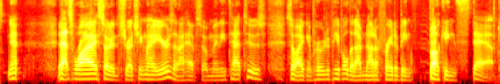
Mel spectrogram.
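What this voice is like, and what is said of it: Deadpan, flat delivery. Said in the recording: “I love the fucking deadpan.”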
